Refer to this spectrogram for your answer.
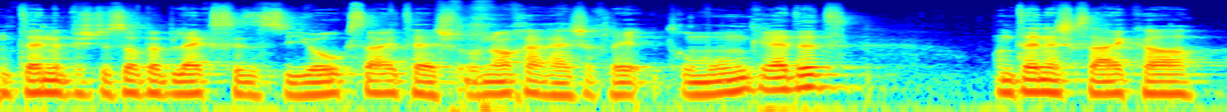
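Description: With a Swiss accent, a man speaks at a fairly low pitch and a fairly quick pace. Long, frequent pauses break up his speech. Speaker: podcast co-host. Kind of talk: casual chat. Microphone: new microphone.

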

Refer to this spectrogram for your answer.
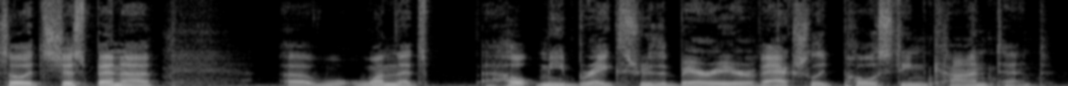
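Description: In a plain, everyday voice, a man with an American accent talks at a fairly quick pace and fairly low pitch, his intonation fairly even, on a very clean recording with a silent background. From Rochester, Minnesota. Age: 20s. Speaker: young professionals group member. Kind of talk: podcast interview.

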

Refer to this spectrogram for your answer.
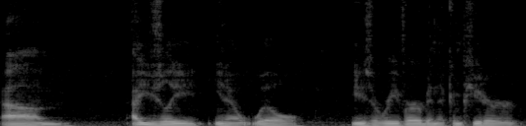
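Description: Fairly slow and broken by long, frequent pauses, the voice has a dark, mellow tone and a monotone, flat intonation. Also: man, very deep, low pitch for a man. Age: 20s. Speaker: music producer. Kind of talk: interview. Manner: halting, many fillers.

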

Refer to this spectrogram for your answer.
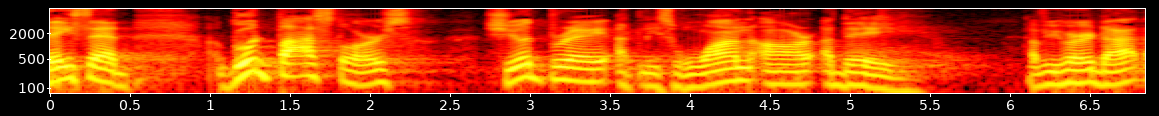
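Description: With a Filipino accent, a man talks at a very slow pace using lively intonation. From Philippines. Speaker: pastor. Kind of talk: sermon. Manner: halting, repeats words.

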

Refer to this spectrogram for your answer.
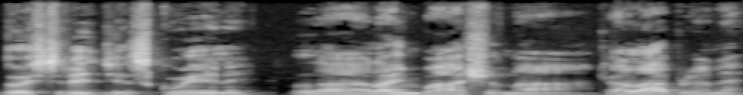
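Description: The man's tone is dark and mellow. He talks fairly slowly. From São Paulo, Brazil. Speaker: retired entomology professor. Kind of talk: interview, life story.

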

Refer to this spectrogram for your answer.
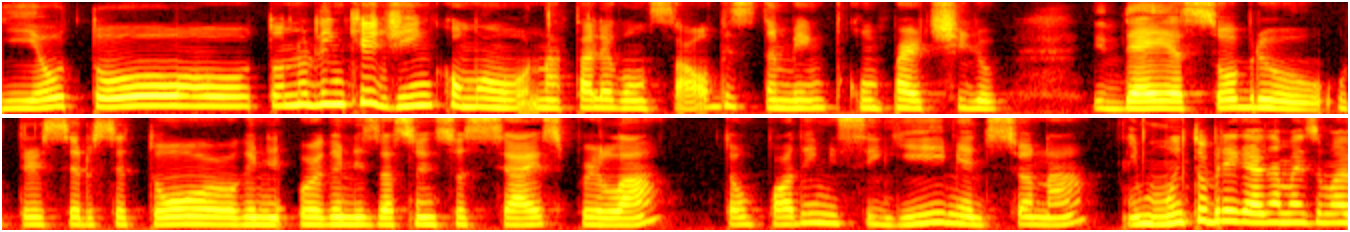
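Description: This woman has an ordinary speaking voice at a medium pitch, talking at a fairly slow pace with ordinary pitch variation on a very clean recording with a silent background. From interior of São Paulo state, Brazil. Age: 30s. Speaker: NGO worker. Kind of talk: casual chat.

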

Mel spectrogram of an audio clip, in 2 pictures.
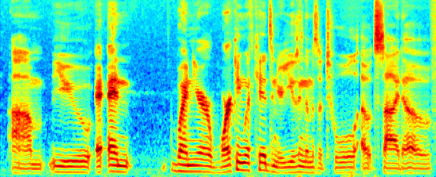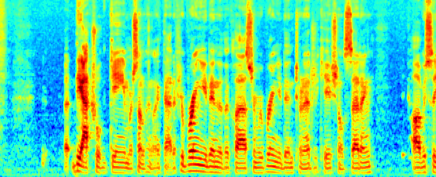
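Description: A man's fairly low-pitched, normal speaking voice, fairly quick pace and ordinary pitch variation, on a very clean recording with a silent background. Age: 30s. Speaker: gamer and podcast guest. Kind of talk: casual chat.

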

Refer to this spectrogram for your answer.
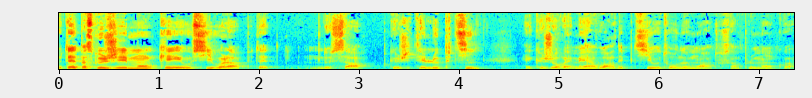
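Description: With a silent background on a very clean recording, a man speaks at a moderate pace while his loudness swings widely. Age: 40s. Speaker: father. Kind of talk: testimony. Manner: halting.

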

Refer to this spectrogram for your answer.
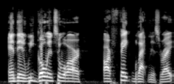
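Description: A man's plain, everyday voice, fairly high in pitch, with ordinary pitch variation. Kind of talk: casual chat. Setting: restaurant recording.

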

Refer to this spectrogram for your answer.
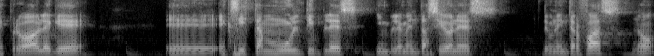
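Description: A man speaks in an Argentine accent with a bright, sharp tone. His pace is fairly slow against a quiet background. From Argentina. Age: 30s. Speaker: software developer. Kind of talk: casual chat. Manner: halting.

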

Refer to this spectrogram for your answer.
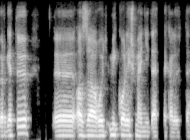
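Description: A man speaks at a fairly slow pace in a fairly low, somewhat breathy voice. His tone is dark and mellow, and the background is quiet. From Hungary, Érd. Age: young. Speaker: strength coach. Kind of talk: casual chat.

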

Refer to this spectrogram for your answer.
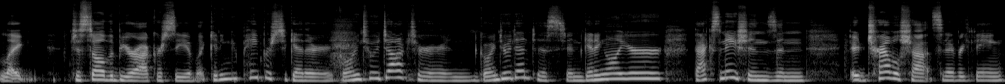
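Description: A woman with a Canadian accent talks at medium pitch and a fairly quick pace. Hers is a plain, everyday voice with lively intonation. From Alberta, Canada. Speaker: returned missionary, front desk worker. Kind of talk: casual interview.

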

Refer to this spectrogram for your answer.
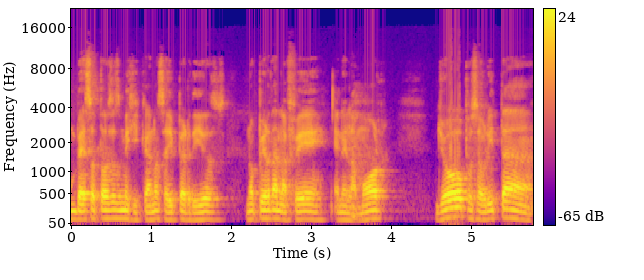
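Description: A man's fairly low, dark, mellow voice with fairly even intonation. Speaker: podcast host. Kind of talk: casual chat. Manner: stammering, repeats words.

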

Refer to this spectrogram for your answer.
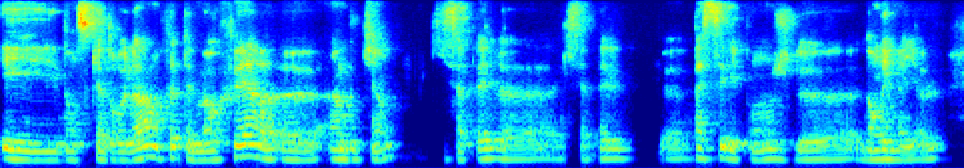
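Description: A man talks at a moderate pace. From France, Lyon. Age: 30s. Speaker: magician. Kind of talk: interview. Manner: halting.

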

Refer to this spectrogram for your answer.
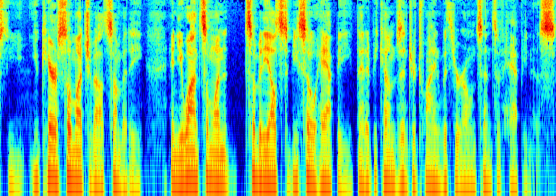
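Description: In a dry, close recording with no echo and a silent background, a man at a medium pitch speaks fairly quickly in a somewhat breathy voice with fairly even intonation. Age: 30s. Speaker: podcast co-host. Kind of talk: casual chat. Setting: studio. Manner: halting.

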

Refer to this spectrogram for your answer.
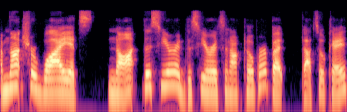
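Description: A woman with a plain, everyday voice and lively intonation is heard against a quiet background, in a dry, close sound with no echo. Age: 30s. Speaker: podcast co-host. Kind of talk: casual chat. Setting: video call.

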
